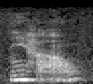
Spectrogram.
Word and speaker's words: 你好: Du coup pour dire bonjour en mandarin, on dit 你好， ni hao.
